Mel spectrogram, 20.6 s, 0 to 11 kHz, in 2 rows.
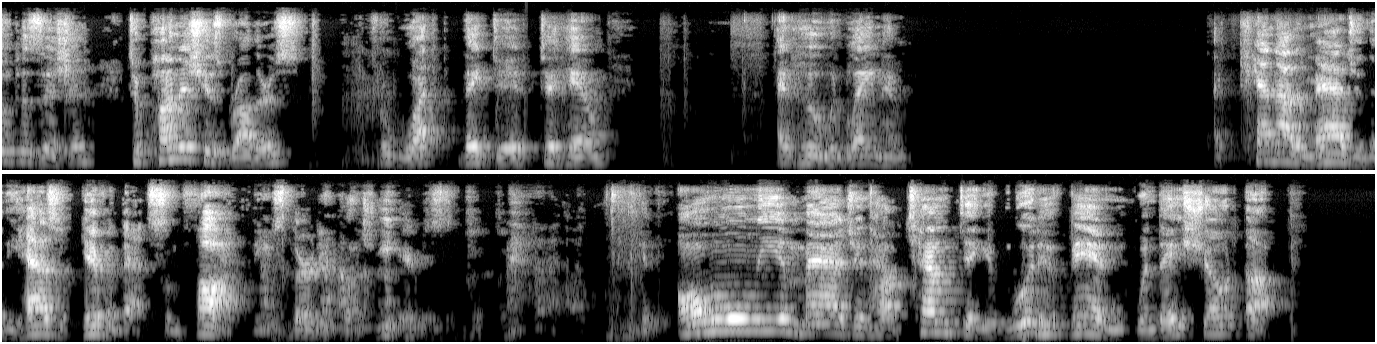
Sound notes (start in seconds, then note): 12.8 laughter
